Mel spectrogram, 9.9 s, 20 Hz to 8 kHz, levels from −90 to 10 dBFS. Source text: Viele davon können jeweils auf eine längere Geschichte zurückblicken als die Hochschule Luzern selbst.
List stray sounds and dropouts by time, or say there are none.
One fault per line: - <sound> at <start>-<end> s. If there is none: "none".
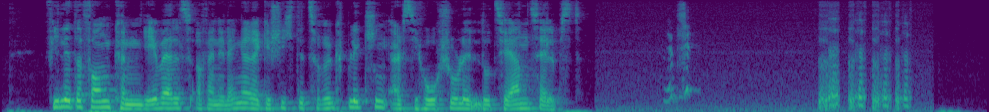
- sneeze at 6.6-7.0 s
- laugh at 8.2-9.1 s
